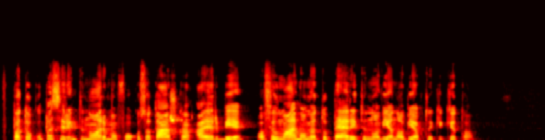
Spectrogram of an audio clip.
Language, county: Lithuanian, Klaipėda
